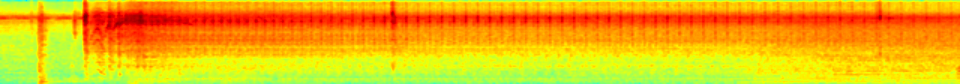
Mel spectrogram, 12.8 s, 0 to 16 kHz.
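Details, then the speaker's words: 2004 Nissan Maxima 3.5 VQ, fully warm after an hour's running, idling with hood open; fast light ticking about three per second over fan whir, three weeks after timing chain and tensioner replacement; owner suspects lifter or valve tap, possibly normal. "you can hear the ticking that I'm talking about try to get closer do that and look coming from other part over that's with the hood open obviously um that's the sound I'm getting at idle the car's warmed it's been run uh for an hour or so now"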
